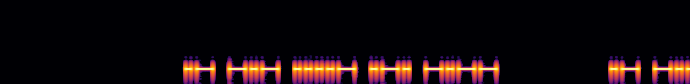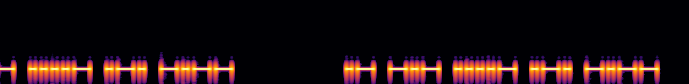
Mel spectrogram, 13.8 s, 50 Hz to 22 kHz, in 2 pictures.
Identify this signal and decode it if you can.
Morse code, heard as a keyed tone, about 22 wpm, 700 Hz. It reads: AK4RY AK4RY AK4RY
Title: USA Call Signs - 5 Characters - Repeated 3x - 22wpm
